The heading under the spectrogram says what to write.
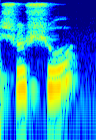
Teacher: Chuchu, a sílaba tônica está na última sílaba, então a sua classificação é oxítona.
